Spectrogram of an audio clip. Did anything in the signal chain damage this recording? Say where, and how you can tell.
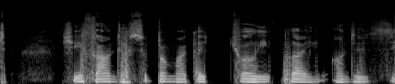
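Yes. GSM signalling bursts enter the analogue wiring from 2.69 to 3.88 s. Galloping ticks and buzzes at 216.7 Hz, roughly 25 dB below the speech, are a nearby phone's radio bursts rectified by the circuit.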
